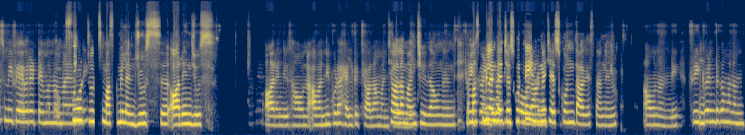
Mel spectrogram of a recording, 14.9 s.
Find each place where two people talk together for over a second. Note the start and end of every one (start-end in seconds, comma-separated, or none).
9.5-10.9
